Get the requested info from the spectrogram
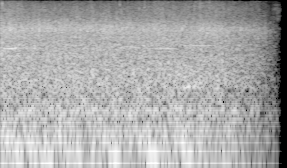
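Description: Sea waves washing against a rocky shore, with wind rumbling on the microphone, slowly fading out near the end.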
